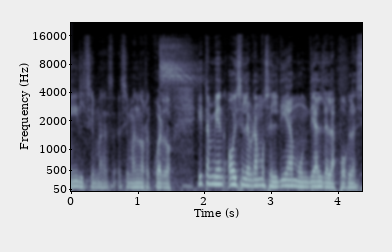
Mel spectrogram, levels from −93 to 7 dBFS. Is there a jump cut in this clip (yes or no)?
no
